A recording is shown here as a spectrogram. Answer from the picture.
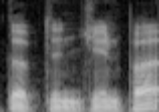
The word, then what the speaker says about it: Thupten Jinpa: His name is Thupten Jinpa.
